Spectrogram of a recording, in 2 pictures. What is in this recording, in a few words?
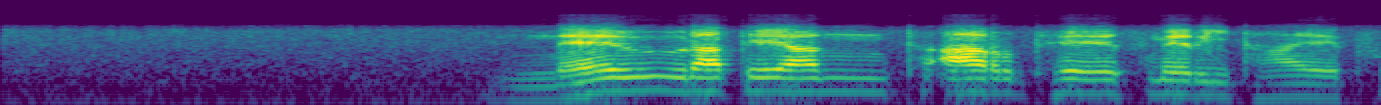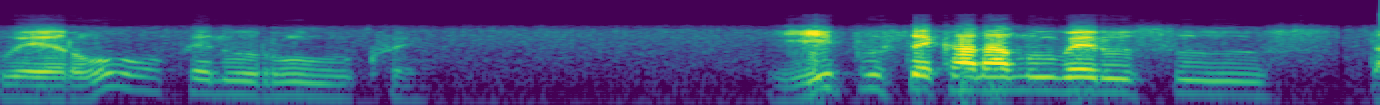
Recitatio, latin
